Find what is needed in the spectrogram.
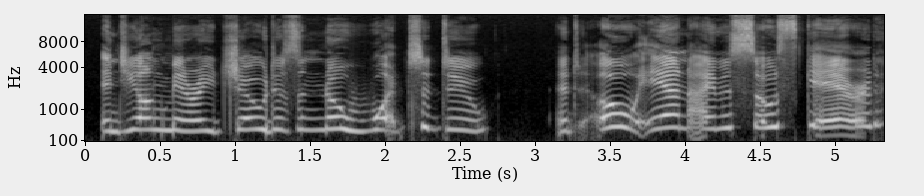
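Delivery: put-on high, anxious young girl's voice; a scared child pleading for help; frightened girl. A narrator's reading. Diana voiced in story.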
